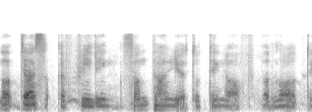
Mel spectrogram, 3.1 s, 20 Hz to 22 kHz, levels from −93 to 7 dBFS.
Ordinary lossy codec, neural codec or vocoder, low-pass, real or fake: none; codec, 16 kHz, 2 kbps, FreqCodec, smaller model; 7.2 kHz; fake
